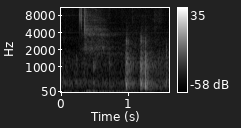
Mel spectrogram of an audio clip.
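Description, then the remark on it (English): Fireworks going off on the 4th of July: a single muffled bang followed a moment later by a quick double crack, set against a quiet background with no one talking. “It's 4th of July. You hear them fireworks going off?”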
